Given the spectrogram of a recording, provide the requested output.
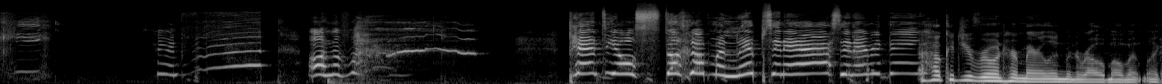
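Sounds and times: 
voice imitating skin squeaking on floor: 0:00.0 - 0:00.7, 0:01.7 - 0:02.7
speech: 0:03.3 - 0:03.7, 0:06.3 - 0:11.6.

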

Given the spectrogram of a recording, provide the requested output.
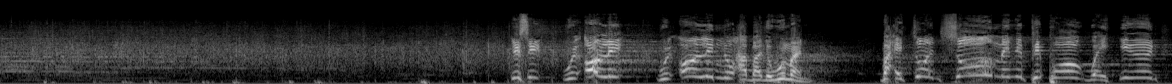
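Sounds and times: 
audience clapping hands: 0:00.0 - 0:06.6
speech: 0:05.1 - 0:08.2, 0:08.8 - 0:11.7.

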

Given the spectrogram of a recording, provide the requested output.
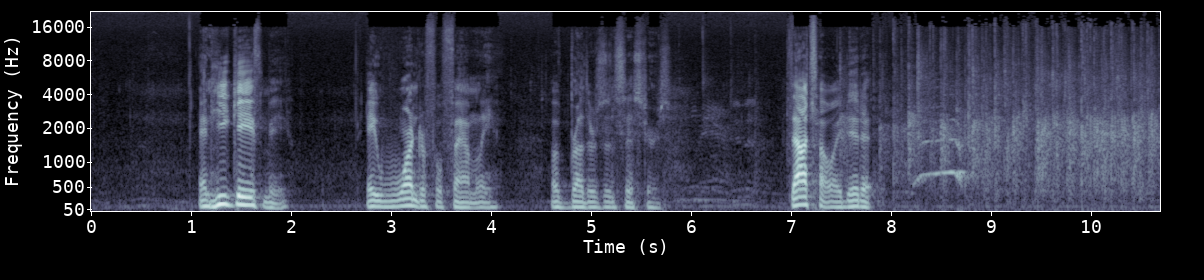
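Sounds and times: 
speech: 0:01.1 - 0:02.0, 0:02.8 - 0:05.9, 0:07.0 - 0:08.0
audience applause: 0:07.5 - 0:10.6.

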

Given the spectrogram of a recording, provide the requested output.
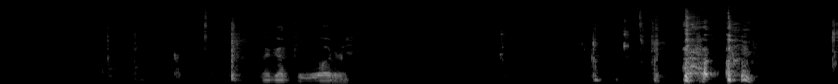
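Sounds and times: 
speech: 0:02.6 - 0:03.6
person coughing after choking on water: 0:06.8 - 0:07.7.

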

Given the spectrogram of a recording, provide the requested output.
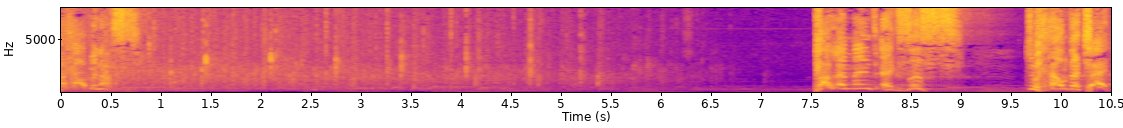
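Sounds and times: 
audience clapping hands: 0:00.0 - 0:06.7
speech: 0:00.2 - 0:00.9, 0:08.0 - 0:09.0, 0:09.7 - 0:10.4.

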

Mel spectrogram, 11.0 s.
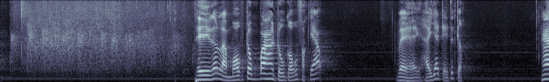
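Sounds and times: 
audience applause: 0:00.2 - 0:04.0
speech: 0:03.9 - 0:06.5, 0:07.9 - 0:09.4, 0:10.8 - 0:10.9.

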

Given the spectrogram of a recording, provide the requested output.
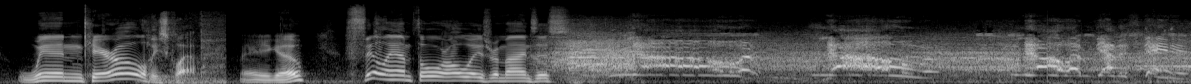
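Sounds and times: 
speech: 0:00.2 - 0:06.0
small group of people cheering and yelling in celebration: 0:05.5 - 0:11.9.

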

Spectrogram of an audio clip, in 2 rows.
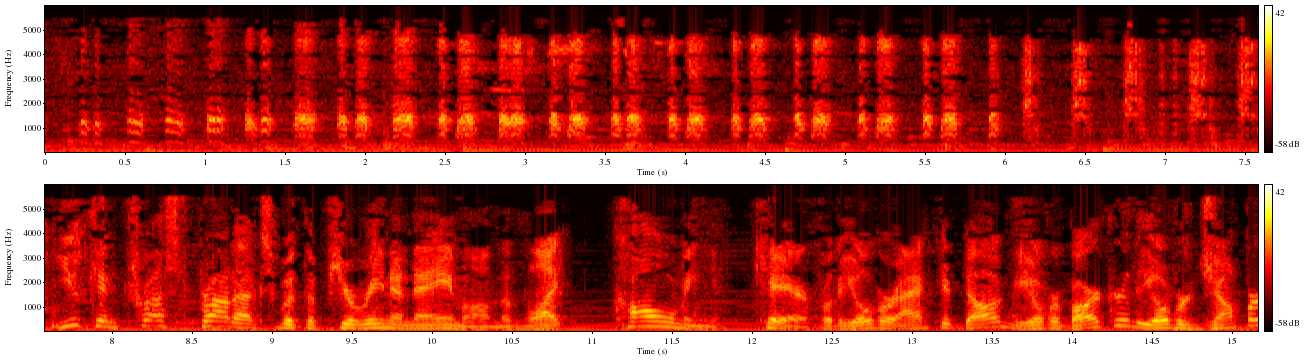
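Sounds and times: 
chukar partridge giving clucking chuck calls: 0:00.0 - 0:07.9
speech: 0:07.7 - 0:15.1.

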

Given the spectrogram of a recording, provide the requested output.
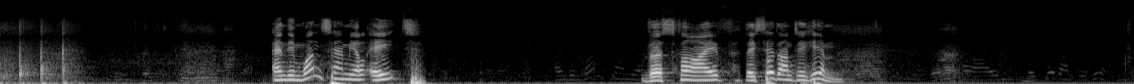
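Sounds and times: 
feet stamping on a floor: 0:00.0 - 0:00.9
quiet room noise: 0:00.0 - 0:11.3
speech: 0:02.7 - 0:04.3, 0:06.4 - 0:08.5.

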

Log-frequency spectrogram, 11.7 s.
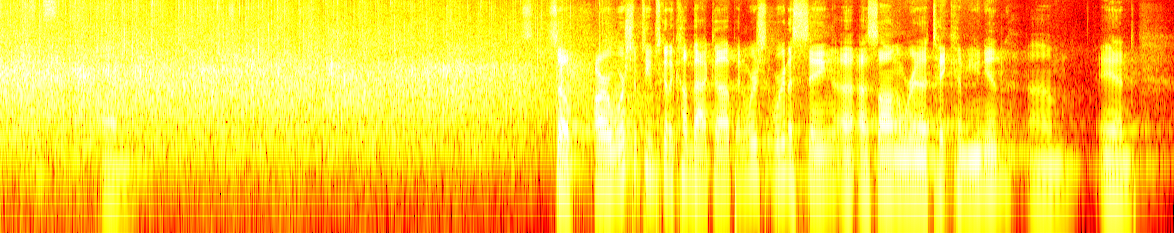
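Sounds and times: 
audience applause: 0:00.0 - 0:06.5
speech: 0:01.0 - 0:01.4, 0:05.6 - 0:11.5.

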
